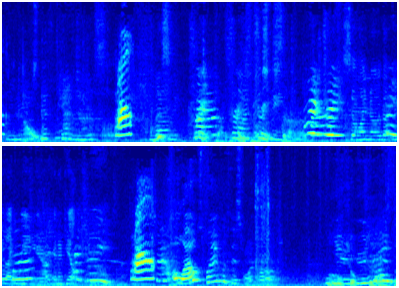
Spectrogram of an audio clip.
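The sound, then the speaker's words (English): Several cats meow repeatedly in high, wavering cries, overlapping, while a child's voice chatters alongside them. “now we're with the kitties”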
